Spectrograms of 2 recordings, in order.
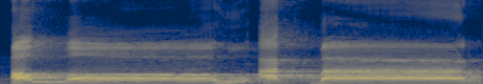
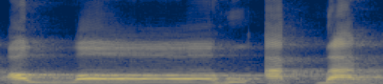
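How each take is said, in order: First: The vowel after the b is drawn out long. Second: The vowel after the b is kept short. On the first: The speaker calls it wrong. "memanjangkan harkat pada huruf ba. Ya. Allahu Akbar. Nggak boleh itu" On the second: The speaker calls it right. "Yang benar adalah Allahu Akbar, itu yang benar"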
